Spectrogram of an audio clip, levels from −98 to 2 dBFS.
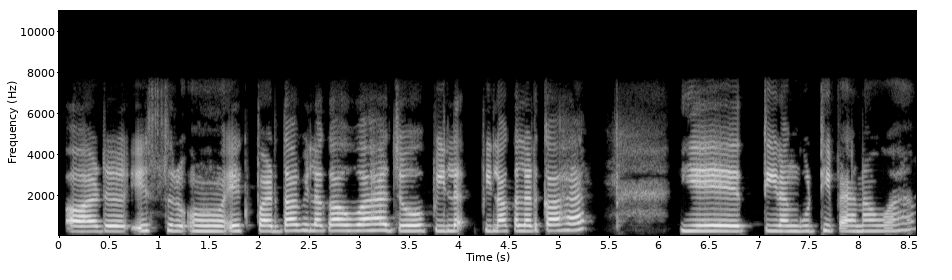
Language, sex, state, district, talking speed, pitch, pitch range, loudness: Hindi, female, Bihar, Samastipur, 160 wpm, 270 Hz, 260-280 Hz, -15 LUFS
